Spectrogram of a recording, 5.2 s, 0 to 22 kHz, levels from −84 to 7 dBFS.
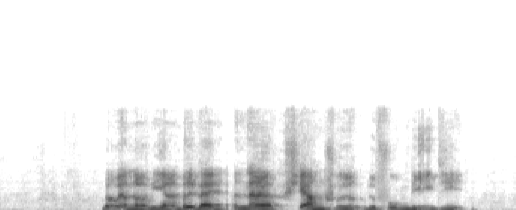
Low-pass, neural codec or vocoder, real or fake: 10.8 kHz; codec, 24 kHz, 1.5 kbps, HILCodec; fake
